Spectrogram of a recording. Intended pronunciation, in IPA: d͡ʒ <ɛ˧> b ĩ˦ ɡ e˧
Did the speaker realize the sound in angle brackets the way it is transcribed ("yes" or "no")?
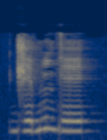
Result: no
